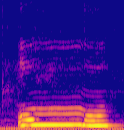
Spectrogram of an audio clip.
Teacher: bacaan gunnah musyaddadah karena mim yang bertasydid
